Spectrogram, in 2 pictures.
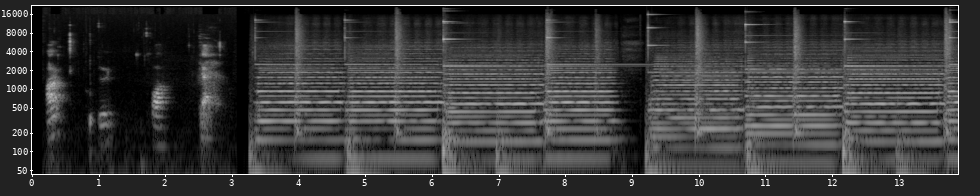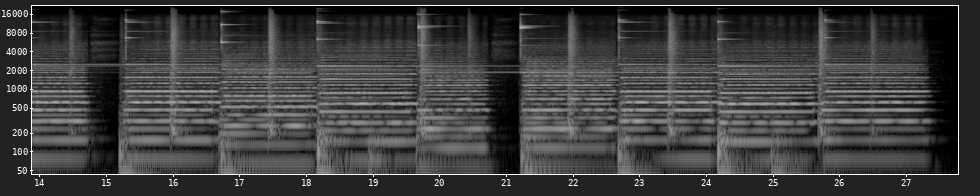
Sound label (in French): mi bemol quon sert tot noire a 80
